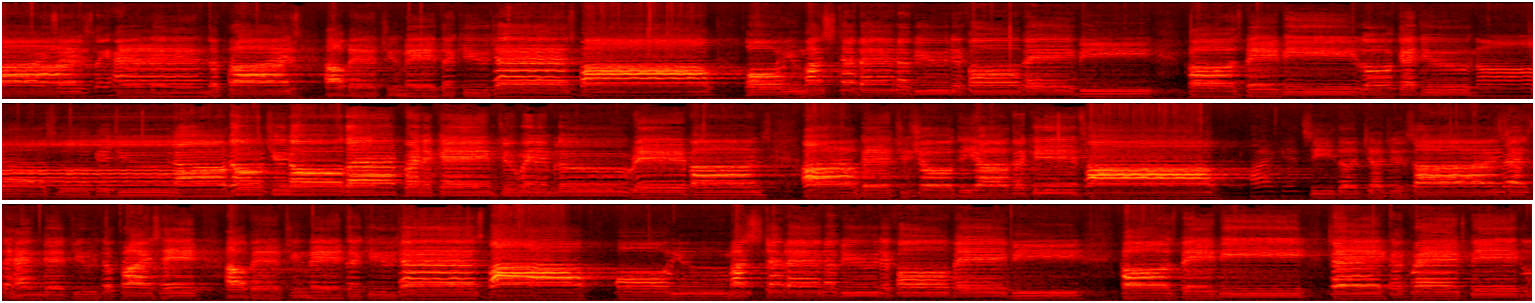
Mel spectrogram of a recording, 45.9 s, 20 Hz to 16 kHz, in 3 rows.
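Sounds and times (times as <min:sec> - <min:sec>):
male quartet singing a cappella: 0:00.0 - 0:45.9.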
